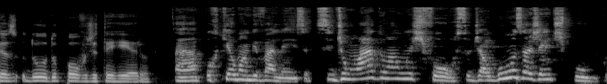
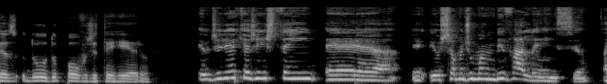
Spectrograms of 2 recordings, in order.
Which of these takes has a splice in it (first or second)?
first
